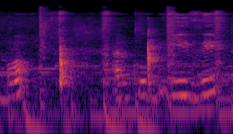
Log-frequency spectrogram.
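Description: Kitchen knife slicing an onion on a wooden chopping board: a few sharp knocks of the blade on the board, the loudest about halfway through.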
